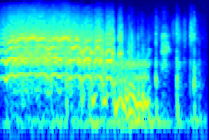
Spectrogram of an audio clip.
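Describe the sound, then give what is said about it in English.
A horse gives a loud whinny lasting over a second, its wavering cry trailing off into a few snorting breaths and soft shuffles. “He's like an angry horse.”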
